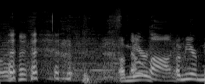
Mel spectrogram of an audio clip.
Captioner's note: laughter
